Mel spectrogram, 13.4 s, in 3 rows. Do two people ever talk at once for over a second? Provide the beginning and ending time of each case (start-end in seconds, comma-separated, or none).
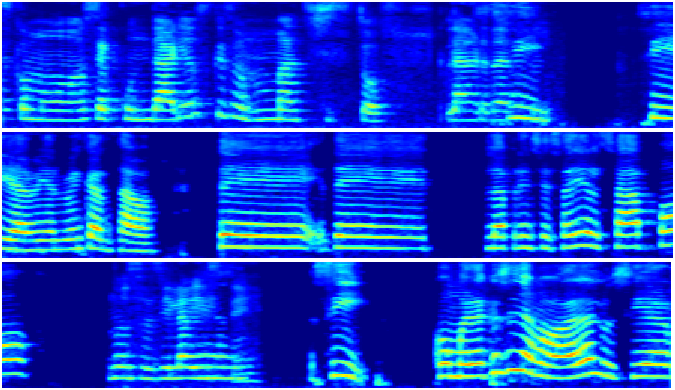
none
